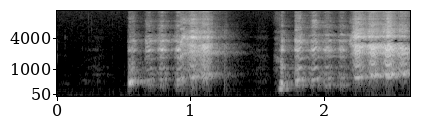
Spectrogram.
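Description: A young goat bleats twice, two bright, wavering calls separated by a short pause, each lasting under a second, with nothing else around them.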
